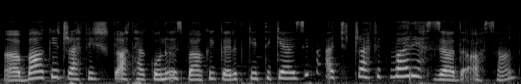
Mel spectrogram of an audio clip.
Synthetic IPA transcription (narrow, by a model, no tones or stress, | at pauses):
baːkiʈɾaːfikkaːt̪ʰɛːkonɨɨsʲbaːkikəɾit̪kʲẽnt̪ikʲaːziɐt͡ʃʰʈɾaːfikʋaːɾʲjazʲjaːd̪a̰ʔa̰ːsaːn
